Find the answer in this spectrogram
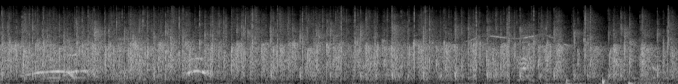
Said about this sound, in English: One more round of applause for Rob Huebel, Julian McCullough, and Dan Telfer.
